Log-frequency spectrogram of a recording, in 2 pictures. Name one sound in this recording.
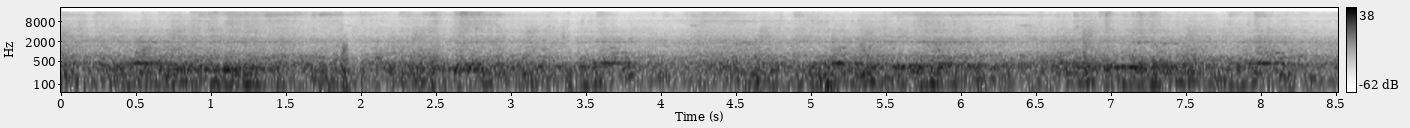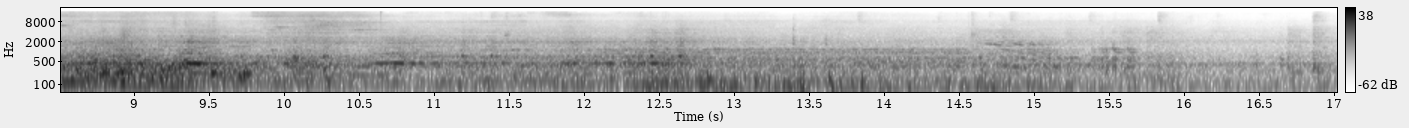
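A train rumbles past at close range, then fades into the distance.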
